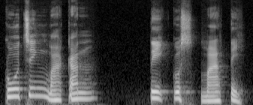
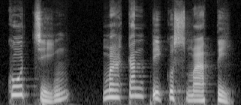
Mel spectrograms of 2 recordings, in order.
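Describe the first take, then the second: First: There is a pause after the word makan. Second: There is a pause after the word tikus. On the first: A cat is eating; separately, a mouse died. "seekor kucing sedang makan, di tempat lain ada seekor tikus yang mati" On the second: The cat ate the mouse, then died. "kalimat kedua ada subjek predikat objek"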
